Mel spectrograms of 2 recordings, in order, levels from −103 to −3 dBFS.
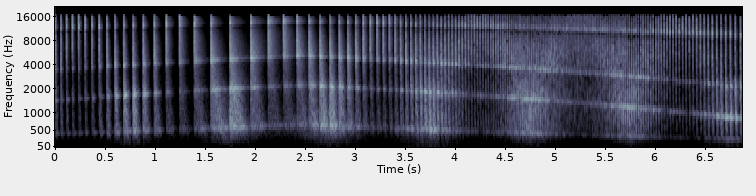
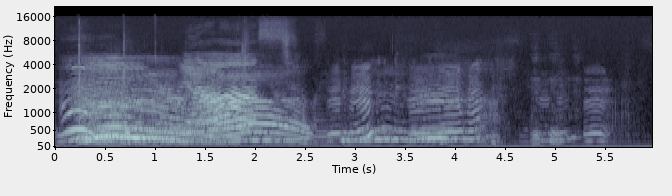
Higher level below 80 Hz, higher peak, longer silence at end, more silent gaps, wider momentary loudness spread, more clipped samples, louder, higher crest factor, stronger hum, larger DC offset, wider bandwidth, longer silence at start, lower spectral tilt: second, under -90 dBFS vs -78 dBFS; first, -14 dBFS vs -18 dBFS; second, 0 s vs 0.4 s; neither; second, 7 LU vs 20 LU; neither; about the same, -36 LUFS vs -35 LUFS; first, 26 dB vs 18 dB; neither; neither; about the same, 17 kHz vs 16.5 kHz; about the same, 0.1 s vs 0 s; second, 6 dB/octave vs -4 dB/octave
